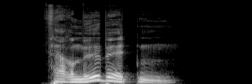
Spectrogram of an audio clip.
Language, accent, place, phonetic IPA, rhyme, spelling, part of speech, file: German, Germany, Berlin, [fɛɐ̯ˈmøːbl̩tn̩], -øːbl̩tn̩, vermöbelten, adjective / verb, De-vermöbelten.ogg
- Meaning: inflection of vermöbeln: 1. first/third-person plural preterite 2. first/third-person plural subjunctive II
